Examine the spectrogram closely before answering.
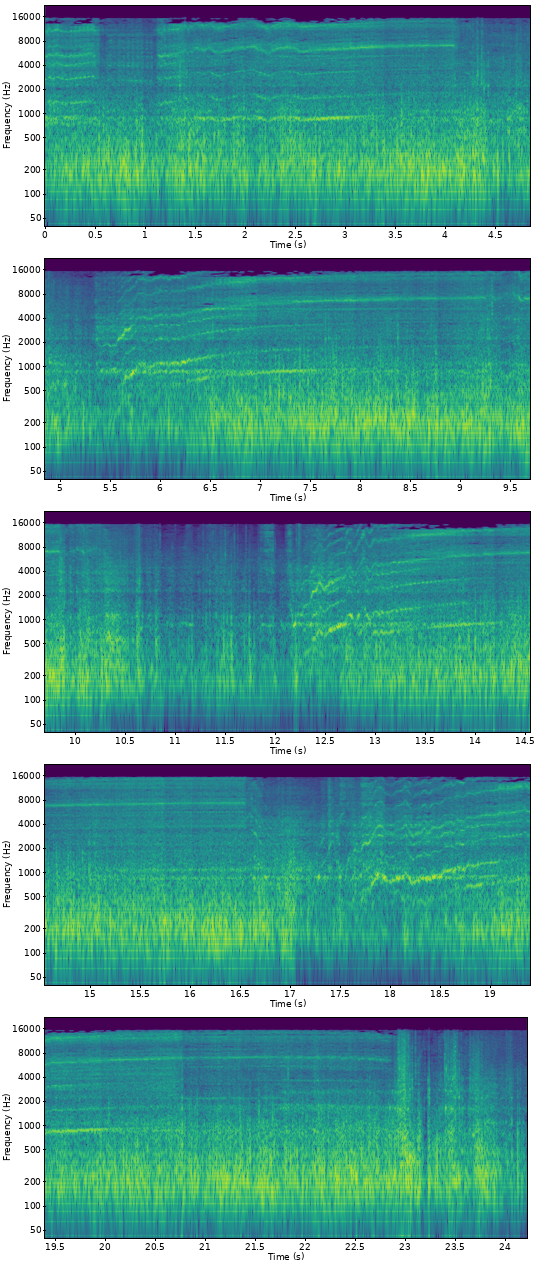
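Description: Electric RC car's motor and gears whining from close by, the whine rising in pitch and levelling off each time the car accelerates, about three times, over a steady rumble of small tyres on asphalt.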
